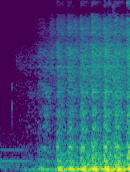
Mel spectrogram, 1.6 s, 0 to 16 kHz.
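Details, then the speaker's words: Eagle Talon with SRT4 engine swap on MegaSquirt: engine spins over with dull, uneven low thumps but never catches; crank no-start, crank sensor losing sync. "um the way that I fixed this was the crankshaft position sensor need 12 volts not the five volts reference because it's a hollow sensor"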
